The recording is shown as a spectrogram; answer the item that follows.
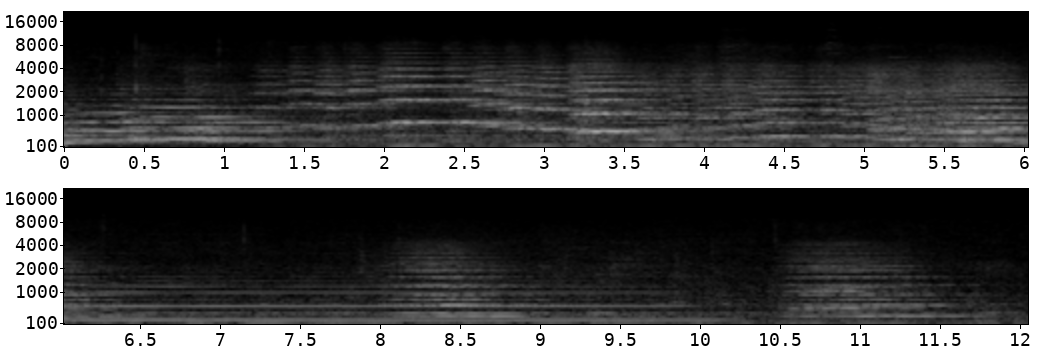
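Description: Youth symphony orchestra playing a new classical piece, strings and brass together. A low note is held from about six seconds in, and the music grows softer toward the end, with two short swelling phrases.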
